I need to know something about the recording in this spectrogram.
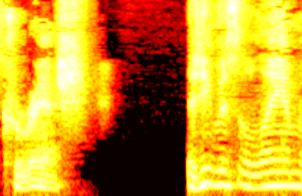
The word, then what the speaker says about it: Koresh: Cyrus in Hebrew is pronounced Koresh.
